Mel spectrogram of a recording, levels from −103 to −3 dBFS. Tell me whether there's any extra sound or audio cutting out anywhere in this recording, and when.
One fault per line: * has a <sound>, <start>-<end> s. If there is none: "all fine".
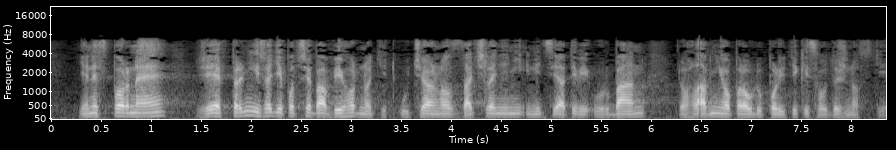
all fine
